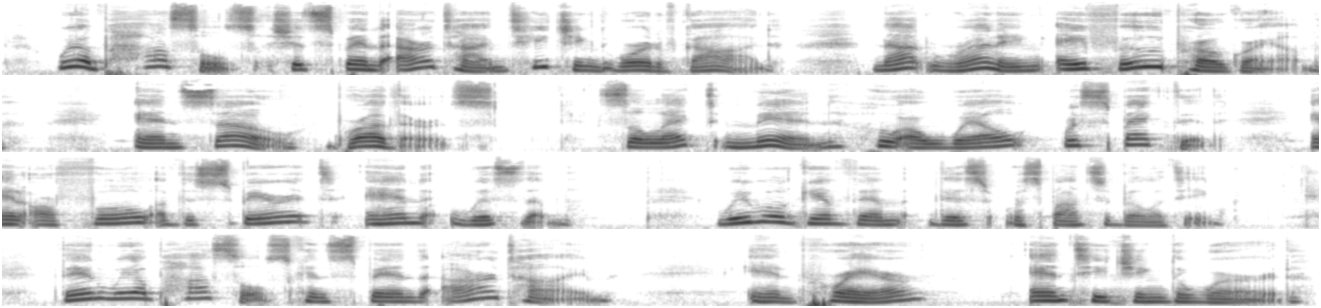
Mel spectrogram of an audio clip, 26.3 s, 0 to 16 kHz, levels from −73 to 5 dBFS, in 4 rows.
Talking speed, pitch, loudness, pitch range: 120 wpm, 190 Hz, -23 LUFS, 165-230 Hz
